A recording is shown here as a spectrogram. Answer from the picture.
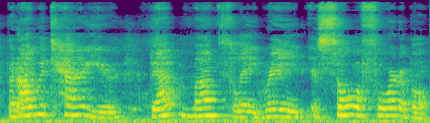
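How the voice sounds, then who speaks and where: A woman with a fairly high pitch and ordinary pitch variation speaks at a fairly slow pace. Noticeable background noise and audible room echo fill the recording. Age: 70s. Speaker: physical therapy patient giving a testimonial. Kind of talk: testimonial interview. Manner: animated.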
